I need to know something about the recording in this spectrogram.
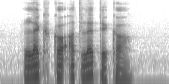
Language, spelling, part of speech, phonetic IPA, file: Polish, lekkoatletyka, noun, [ˌlɛkːɔaˈtlɛtɨka], Pl-lekkoatletyka.ogg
